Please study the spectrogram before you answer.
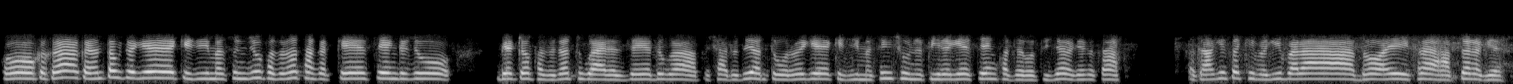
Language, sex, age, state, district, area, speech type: Manipuri, female, 45-60, Manipur, Kangpokpi, urban, conversation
